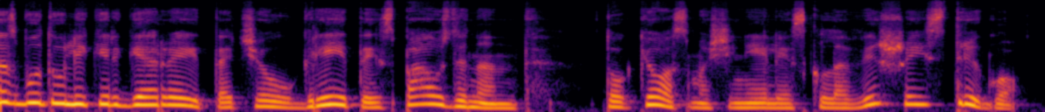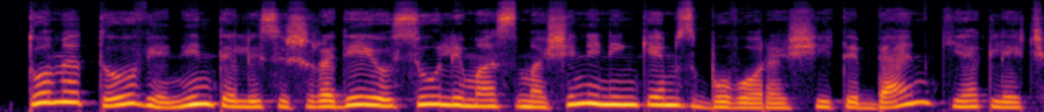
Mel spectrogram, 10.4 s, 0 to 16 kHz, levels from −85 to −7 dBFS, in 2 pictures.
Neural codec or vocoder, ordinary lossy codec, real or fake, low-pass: none; Opus, 32 kbps; real; 14.4 kHz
